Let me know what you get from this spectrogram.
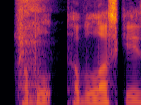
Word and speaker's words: Tobolowsky: Tobolowsky, is that how you pronounce it? – Yeah.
